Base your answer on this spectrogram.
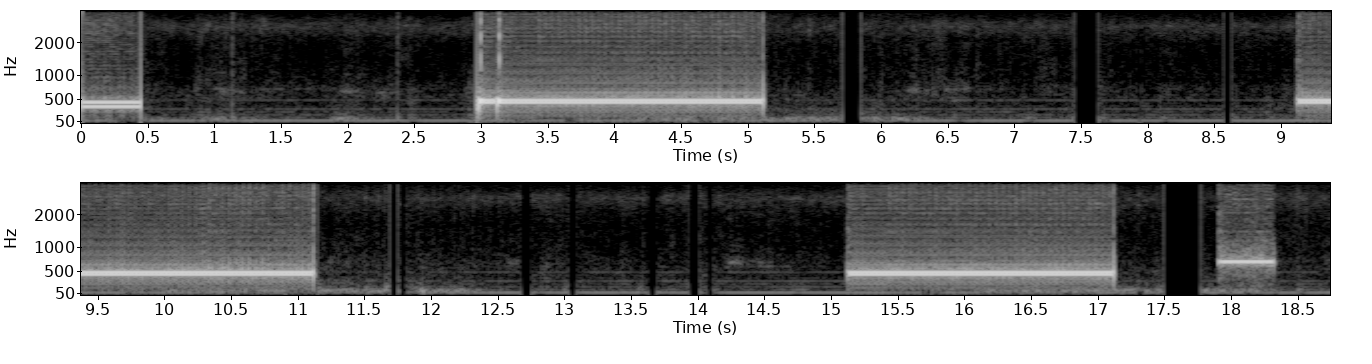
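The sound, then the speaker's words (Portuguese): Telephone tones play while a call is being transferred: three long, steady mid-pitched beeps of about two seconds each, separated by silence, then one short, slightly higher tone at the end, with no talking. “Só um momento enquanto eu transfiro a ligação”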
